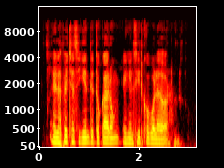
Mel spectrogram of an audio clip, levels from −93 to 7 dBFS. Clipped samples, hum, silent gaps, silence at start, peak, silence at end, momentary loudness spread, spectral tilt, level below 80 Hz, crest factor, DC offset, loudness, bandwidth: under 0.1%; none; none; 0.15 s; -4 dBFS; 0.35 s; 8 LU; -6 dB/octave; -46 dBFS; 18 dB; under 0.1%; -23 LUFS; 11 kHz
